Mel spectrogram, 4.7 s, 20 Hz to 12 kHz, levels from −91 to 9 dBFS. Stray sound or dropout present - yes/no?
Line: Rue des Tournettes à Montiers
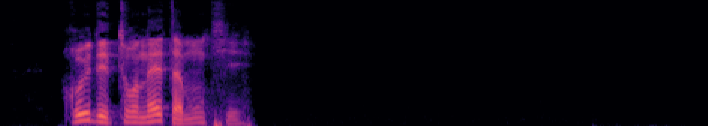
no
